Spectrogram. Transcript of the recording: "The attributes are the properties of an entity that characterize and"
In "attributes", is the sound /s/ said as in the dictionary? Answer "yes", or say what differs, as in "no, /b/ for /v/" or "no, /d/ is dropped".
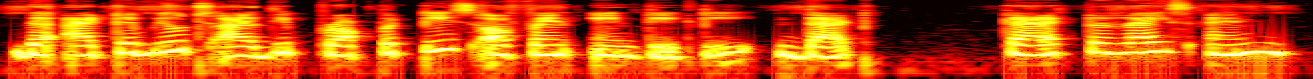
yes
